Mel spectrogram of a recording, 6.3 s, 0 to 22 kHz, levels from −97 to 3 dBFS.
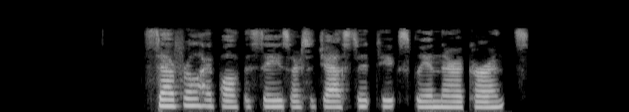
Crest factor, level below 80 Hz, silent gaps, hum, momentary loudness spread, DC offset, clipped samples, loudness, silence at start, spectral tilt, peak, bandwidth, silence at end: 20 dB; -70 dBFS; 3.72-3.76 s; none; 7 LU; under 0.1%; under 0.1%; -28 LUFS; 1.45 s; -4 dB/octave; -10 dBFS; 7.8 kHz; 1.05 s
